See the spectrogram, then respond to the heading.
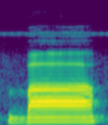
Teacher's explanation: اس کا مخرج یہ ہے کہ اسے ہم دونوں ہونٹوں کو ملا کر پڑھتے ہیں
